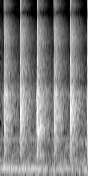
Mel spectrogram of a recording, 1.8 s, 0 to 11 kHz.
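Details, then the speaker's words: Sharp, regular snapping pulses about three per second, like rapid clapping, as a focused (not radial) shockwave therapy device, rated up to 7 cm depth, starts firing after water loading; felt in the operator's hand. "तो जैसे ही मैं इस पर click करूंगा आप देख सकते हैं मैंने क्लिक किया ये स्टार्ट हो गया। [प्रशंसा] देखो बिल्कुल फोकस शॉप आ रही है फाइल उसकी मेरे हाथ में बिलकुल फील हो रही है।"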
